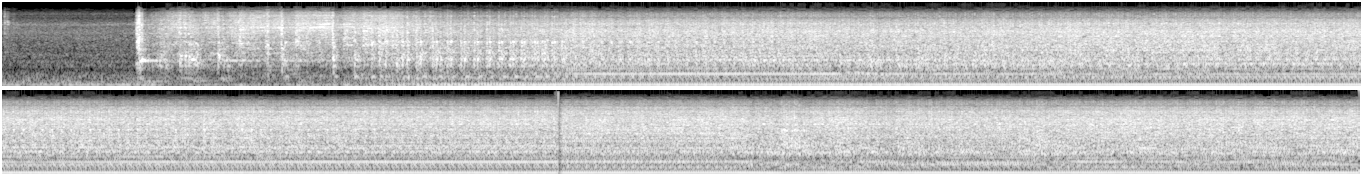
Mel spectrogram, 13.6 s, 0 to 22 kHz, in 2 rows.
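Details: Isuzu 4-cylinder 60 hp diesel from a non-running air compressor, first start after bleeding the fuel system and jump-starting. It cranks, fires cleanly within two seconds and holds a smooth, steady high idle with no smoke; it sounds healthy.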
